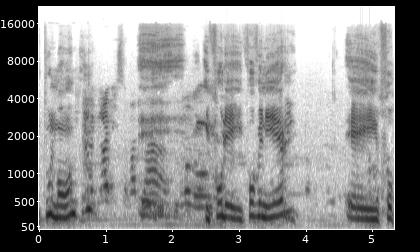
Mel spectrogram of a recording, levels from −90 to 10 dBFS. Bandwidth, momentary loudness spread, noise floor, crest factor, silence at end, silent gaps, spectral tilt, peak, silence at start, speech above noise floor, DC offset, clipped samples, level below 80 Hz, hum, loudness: 16.5 kHz; 11 LU; -43 dBFS; 14 dB; 0 s; none; -4.5 dB/octave; 0 dBFS; 0 s; 31 dB; under 0.1%; under 0.1%; -48 dBFS; none; -13 LUFS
